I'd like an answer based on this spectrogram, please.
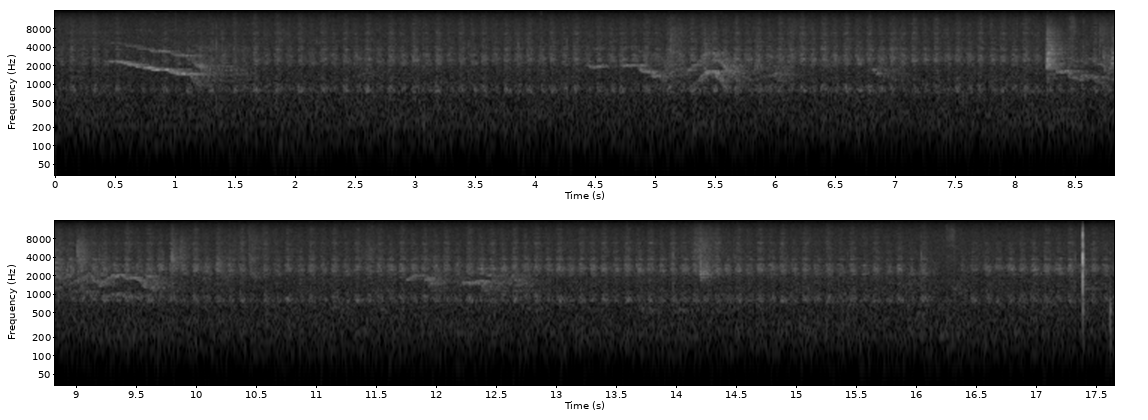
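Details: Newborn male Shih Tzu puppy, the very first of Gribouille's litter, during its first suckling against its mother just after birth: thin high squeals, one sliding downward near the start, then scattered short squeaks over a steady background hiss.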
